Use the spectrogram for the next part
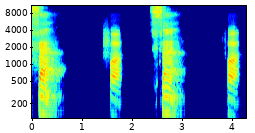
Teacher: jangan seperti pa gitu ya. Ada aliran udaranya fa fa fa coba f f f fa.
